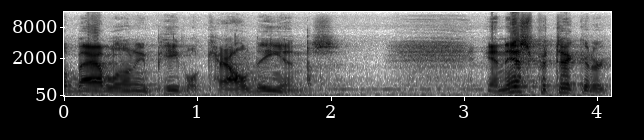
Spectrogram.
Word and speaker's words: Chaldeans: It's all pronounced Chaldeans. It's not Chal. The H is silent when you pronounce the word.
